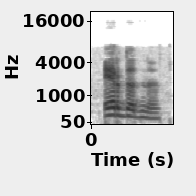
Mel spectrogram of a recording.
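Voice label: "эрдӧдны", Komi, female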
